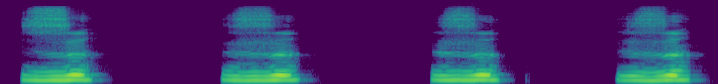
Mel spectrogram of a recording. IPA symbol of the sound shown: з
